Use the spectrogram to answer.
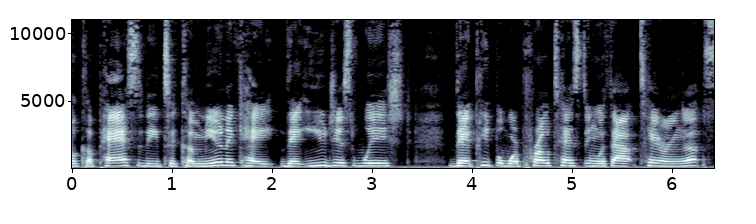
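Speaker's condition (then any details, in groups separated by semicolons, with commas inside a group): No condition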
